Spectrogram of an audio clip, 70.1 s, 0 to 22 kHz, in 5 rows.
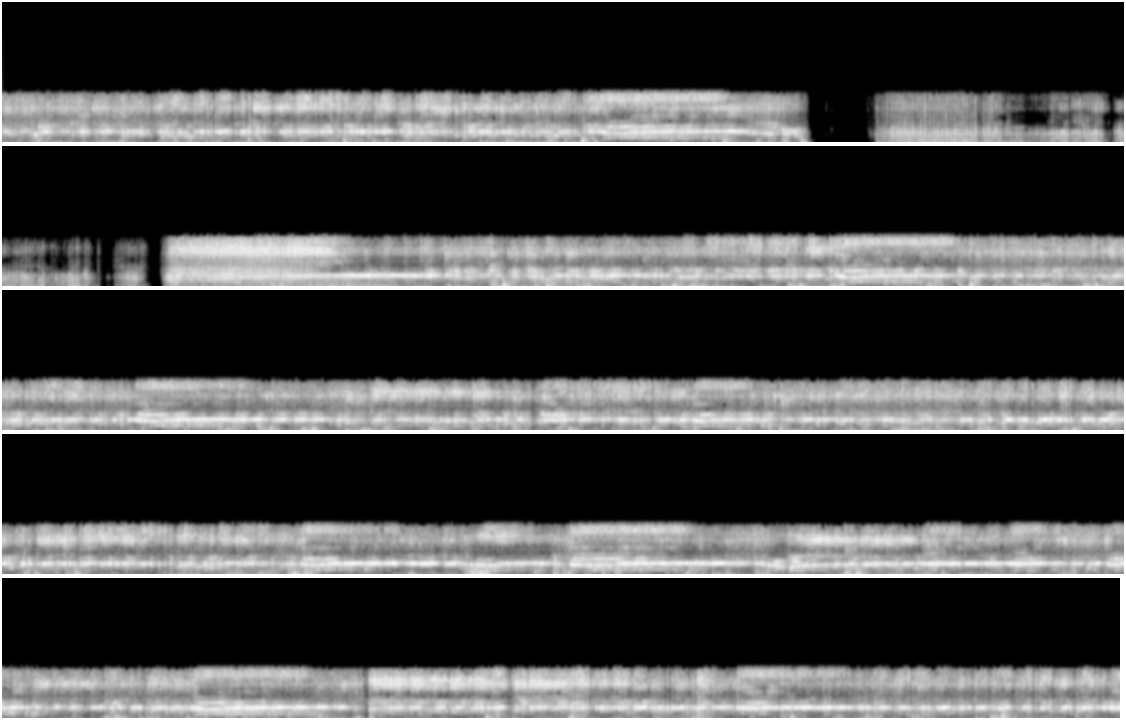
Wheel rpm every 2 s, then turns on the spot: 240, 230, 230, 230, 210, 20, 20, 20, 150, 230, 240, 230, 230, 230, 230, 230, 230, 230, 230, 230, 230, 240, 230, 230, 230, 210, 210, 230, 230, 230, 230, 230, 230, 230, 230.
10-16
